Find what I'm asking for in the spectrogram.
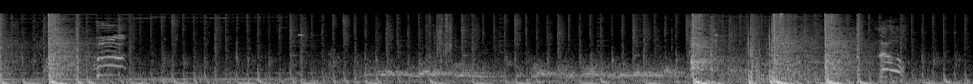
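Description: Enemy gunfire in Watch Dogs Legion, with sharp shots clustered near the start and again in bursts toward the end, mixed with mechanical game clatter and voices talking through it.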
